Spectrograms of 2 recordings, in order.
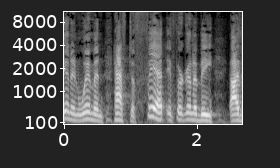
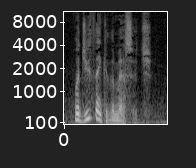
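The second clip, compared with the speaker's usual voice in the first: very soft, hushed, falsely modest mock-humble near whisper; 4 semitones lower, 20 dB quieter than usual. Retelling how he asked her in the kitchen about the message, mock-humble voice. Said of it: "in my most humble voice".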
